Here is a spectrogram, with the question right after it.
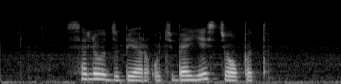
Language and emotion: Russian, neutral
